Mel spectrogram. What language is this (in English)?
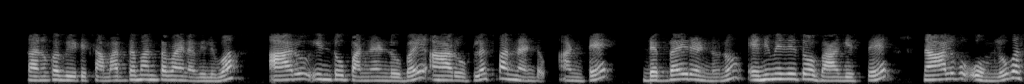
Telugu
